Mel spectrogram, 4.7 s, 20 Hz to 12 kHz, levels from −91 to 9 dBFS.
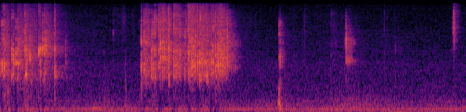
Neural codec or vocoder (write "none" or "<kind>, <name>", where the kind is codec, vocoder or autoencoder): vocoder, Vocos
